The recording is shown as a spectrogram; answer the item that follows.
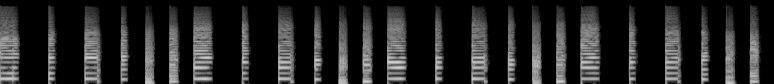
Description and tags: Groove 5-Audio
Made in Ableton with various synths and effects. groove synth fat layer beat phat 124bpm
5, clean, club, dance, groove, hard, loop, loud, pearcing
